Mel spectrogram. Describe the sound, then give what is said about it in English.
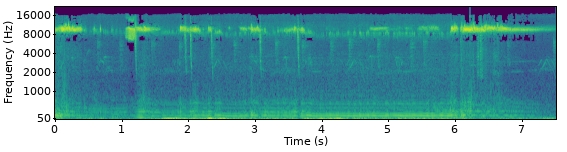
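Rapid high-pitched chittering squeaks from three or four rufous hummingbirds at a feeder in spring, calling throughout in bursts over a steady low hum. “The sound of spring, the rufous hummingbirds are here, aren't they? These are about three or four of them at my feeder.”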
